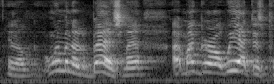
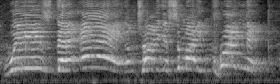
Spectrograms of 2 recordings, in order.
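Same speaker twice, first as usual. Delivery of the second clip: angry sperm shout; 8 semitones higher than usual. Pretend. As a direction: storm in hunting for the egg. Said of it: "my fucking sperm was like".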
